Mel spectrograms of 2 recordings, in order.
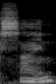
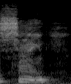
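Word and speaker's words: sinh: Now cos with h, okay, and the hyperbolic sine is written as shine. You can call it shine or you call it sine.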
